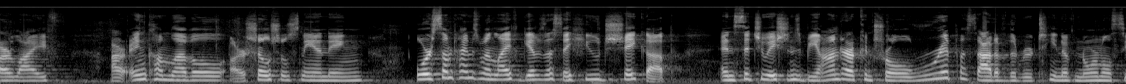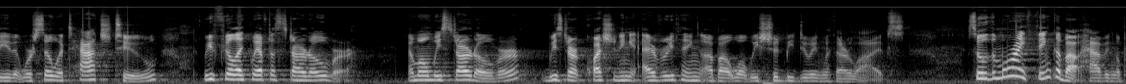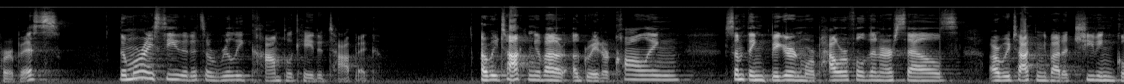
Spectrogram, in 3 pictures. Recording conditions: large echoing room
